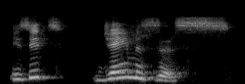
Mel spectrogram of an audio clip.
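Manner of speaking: James's said James-iz, slow and careful; slow teacher demo of James's with the extra syllable. Shown as a demonstration. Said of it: "Muda um pouquinho a pronúncia".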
